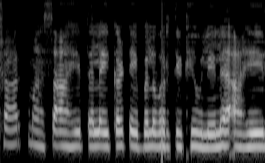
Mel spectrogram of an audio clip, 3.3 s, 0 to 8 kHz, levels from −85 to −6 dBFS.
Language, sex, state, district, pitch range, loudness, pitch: Marathi, female, Maharashtra, Pune, 215-225 Hz, -33 LUFS, 220 Hz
